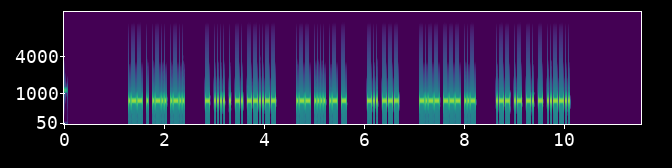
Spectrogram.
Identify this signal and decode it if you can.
Morse code, heard as a keyed tone, about 40 wpm, 700 Hz. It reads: WELL THEN, WHAT DO YOU WANT?
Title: 2x Word-Spacing - Sentences from Top 200 Words - 40wpm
